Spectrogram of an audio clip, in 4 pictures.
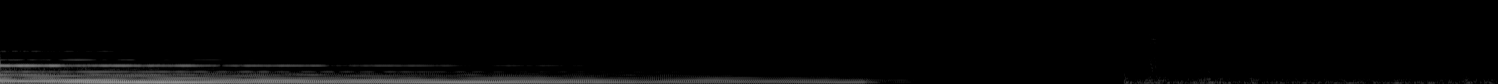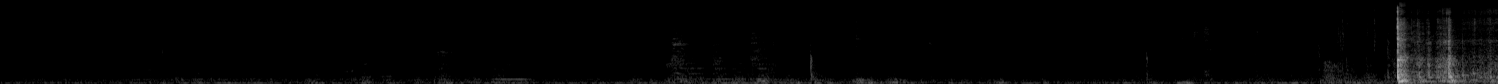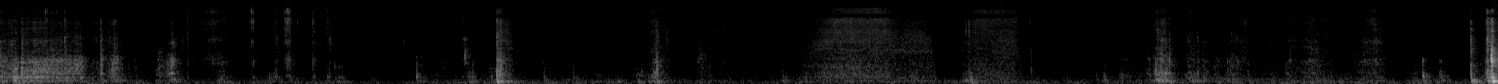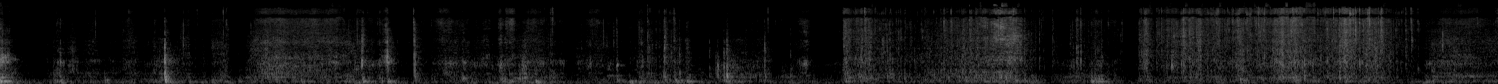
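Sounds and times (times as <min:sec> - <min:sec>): packaging rustling and crinkling: 0:48.5 - 0:59.9.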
